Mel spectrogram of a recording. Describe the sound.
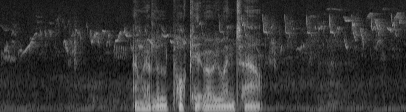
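Nightingales singing at dawn in Dorset, a steady stream of bright chirps and warbling phrases, briefly interrupted by a person speaking in the middle before the birdsong continues alone.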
